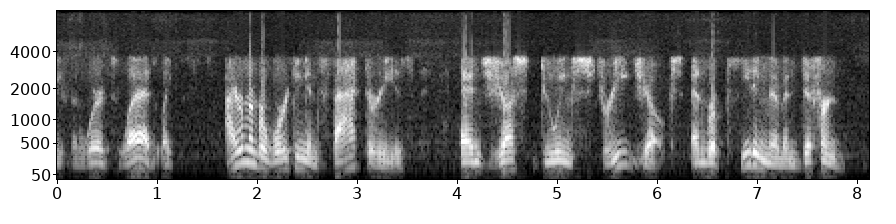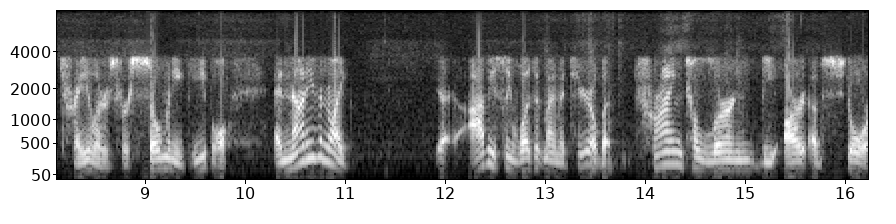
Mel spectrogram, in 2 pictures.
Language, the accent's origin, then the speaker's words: English; Kansas City, Missouri, United States; I grew up in Kansas City, which is where I started doing stand-up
